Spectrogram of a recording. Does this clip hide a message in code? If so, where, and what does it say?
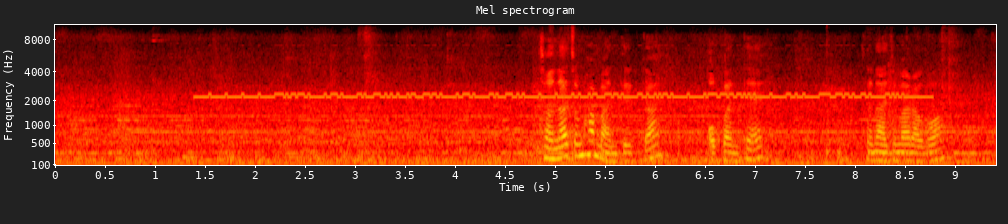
Yes: RTTY (45.45 baud, 170 Hz shift) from 1.4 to 8.8 s, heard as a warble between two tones, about 2300 Hz centre, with the noise of a cafe. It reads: AGN? AGN? PSE RPT UR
